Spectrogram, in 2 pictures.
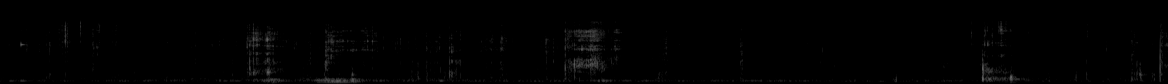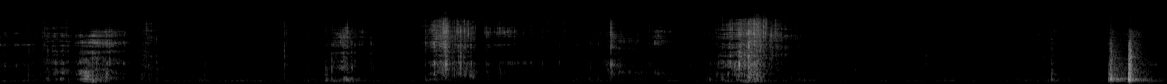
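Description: Clear plastic shrink-wrap being picked at and torn off a cardboard wafer box by hand: irregular crinkling and tearing in short bursts every few seconds, the loudest near the end.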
